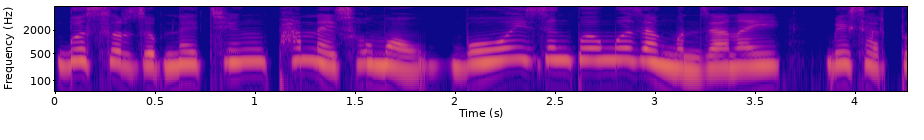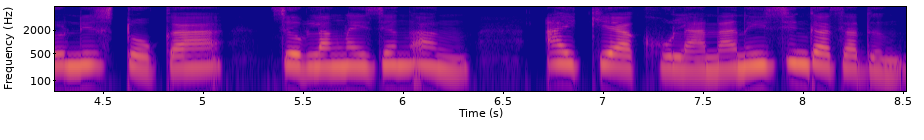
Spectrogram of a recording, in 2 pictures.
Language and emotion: Bodo, fearful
